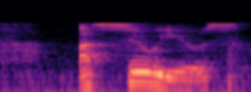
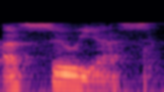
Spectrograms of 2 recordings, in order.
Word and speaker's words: Osoyoos: is that it's pronounced asuyu's or asu yes depending on who you talk to um but one thing's for sure there is no soy in fact in my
